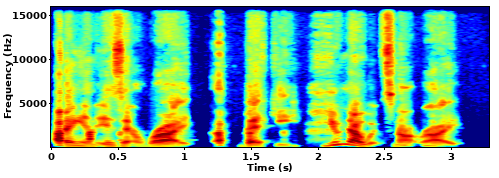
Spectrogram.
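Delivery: scolding tone with swooping pitch. Confronting another speaker in an argument: scolding like a mom. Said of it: "Like you're scolding me like your mom?".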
